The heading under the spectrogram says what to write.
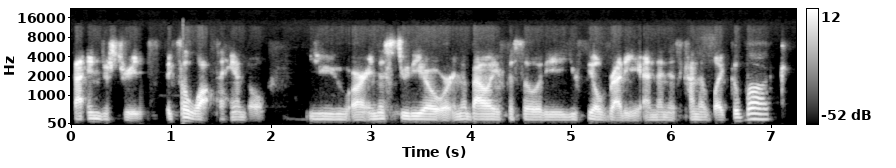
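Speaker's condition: Cleft lip and palate

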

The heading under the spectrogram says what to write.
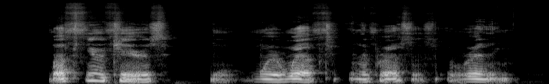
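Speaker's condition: ALS; speech affected

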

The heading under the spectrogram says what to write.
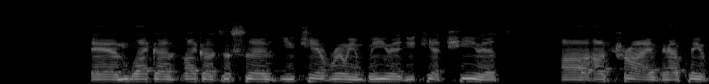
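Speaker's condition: Cleft lip and palate, popliteal pterygium syndrome

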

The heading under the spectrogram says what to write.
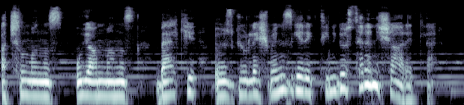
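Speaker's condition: No condition

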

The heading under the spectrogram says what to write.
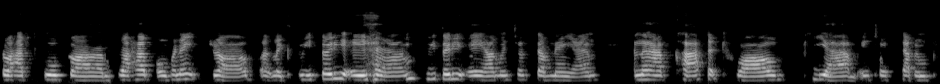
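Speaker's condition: Deafness; hearing aids, saw speech therapist and audiologist; age 24, about 20 years since onset, relies on lipreading, masks make communication hard; hears one or two words with accents, asks for slow speech, cannot hear in loud restaurants

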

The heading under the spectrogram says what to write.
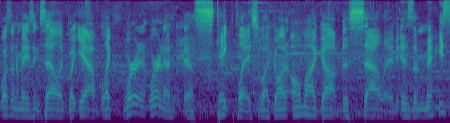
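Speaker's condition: No condition

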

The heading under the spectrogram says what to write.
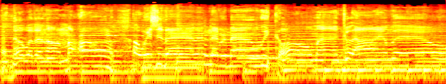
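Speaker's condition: No condition

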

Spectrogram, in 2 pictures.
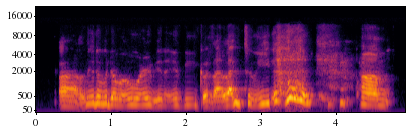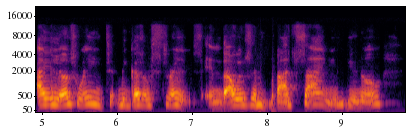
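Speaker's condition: Spasmodic dysphonia; voice regained 6 months ago after speech therapy, meditation and yoga, diagnosed 6 months ago

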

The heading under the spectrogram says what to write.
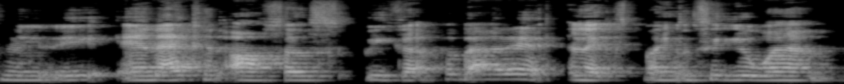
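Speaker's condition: Cerebral palsy; 2 pounds 12 ounces

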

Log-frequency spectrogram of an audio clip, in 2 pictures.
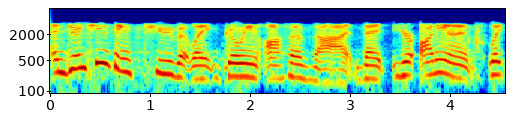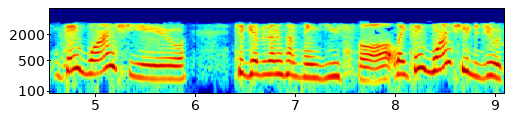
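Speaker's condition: Cleft palate; congenital cleft palate, about 7 years of speech therapy

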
